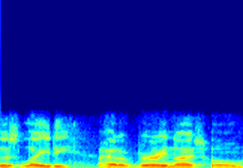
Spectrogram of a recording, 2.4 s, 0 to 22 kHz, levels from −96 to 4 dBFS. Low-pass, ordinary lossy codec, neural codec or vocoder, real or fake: 7.2 kHz; Opus, 32 kbps; none; real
